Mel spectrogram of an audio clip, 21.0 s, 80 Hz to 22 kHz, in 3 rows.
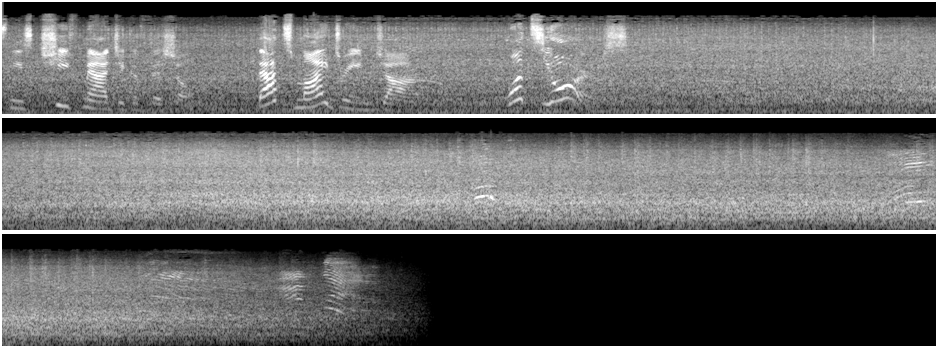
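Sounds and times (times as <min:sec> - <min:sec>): miniature train wheels on rails: 0:00.0 - 0:16.9.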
